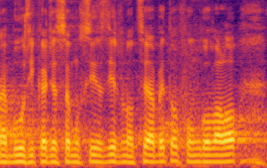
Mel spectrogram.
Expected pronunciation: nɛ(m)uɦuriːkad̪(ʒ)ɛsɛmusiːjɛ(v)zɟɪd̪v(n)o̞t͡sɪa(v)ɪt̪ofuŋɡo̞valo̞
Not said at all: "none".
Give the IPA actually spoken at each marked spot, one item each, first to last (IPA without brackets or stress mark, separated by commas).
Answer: b, ʒ, none, n, b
